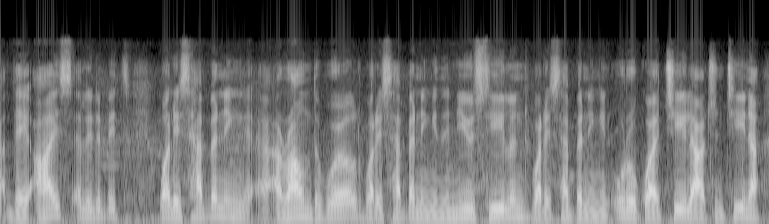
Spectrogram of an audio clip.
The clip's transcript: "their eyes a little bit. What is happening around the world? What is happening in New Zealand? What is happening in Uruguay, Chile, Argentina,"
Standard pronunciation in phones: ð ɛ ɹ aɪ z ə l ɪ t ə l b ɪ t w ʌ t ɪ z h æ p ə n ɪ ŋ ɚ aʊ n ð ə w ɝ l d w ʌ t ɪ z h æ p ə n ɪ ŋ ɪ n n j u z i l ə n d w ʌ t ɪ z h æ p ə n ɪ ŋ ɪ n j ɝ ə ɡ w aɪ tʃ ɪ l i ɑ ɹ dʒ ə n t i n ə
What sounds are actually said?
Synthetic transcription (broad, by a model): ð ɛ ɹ aɪ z ə l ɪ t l b ɪ t w ʌ t ɪ z h æ p ə n ɪ ŋ ɚ aʊ n ð ə w ɝ l d w ʌ t ɪ z h æ p ə n ɪ ŋ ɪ n n j u z i l ə n d w ʌ t ɪ z h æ p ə n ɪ ŋ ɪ n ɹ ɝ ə ɡ w aɪ tʃ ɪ l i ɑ ɹ dʒ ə n t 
